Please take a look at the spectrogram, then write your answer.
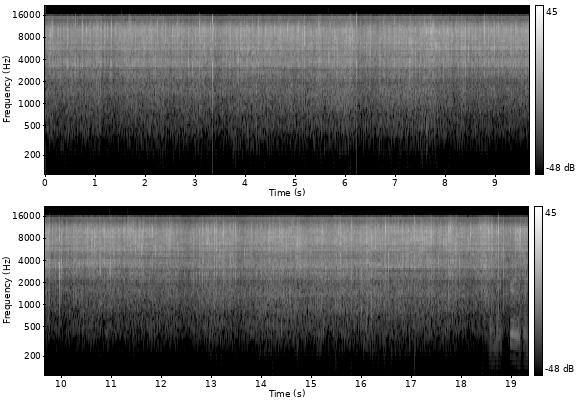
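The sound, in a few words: pot stickers (gyoza) frying in a Trangia pot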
